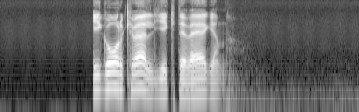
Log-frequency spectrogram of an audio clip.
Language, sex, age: Swedish, male, 31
